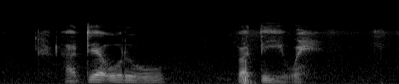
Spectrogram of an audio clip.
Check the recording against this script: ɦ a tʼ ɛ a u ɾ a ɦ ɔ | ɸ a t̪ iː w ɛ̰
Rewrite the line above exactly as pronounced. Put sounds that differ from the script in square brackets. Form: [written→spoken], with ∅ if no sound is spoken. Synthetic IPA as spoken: ɦ a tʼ [ɛ→i] a u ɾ [a→i] ɦ [ɔ→u] | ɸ a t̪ iː w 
